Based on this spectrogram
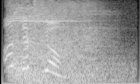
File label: Objection, French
